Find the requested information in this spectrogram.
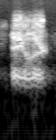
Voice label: stay alert, combine soldier; svencoop; hl2 npc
